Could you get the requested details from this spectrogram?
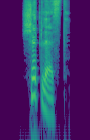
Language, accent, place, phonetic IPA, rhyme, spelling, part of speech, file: German, Germany, Berlin, [ˈʃʏtləst], -ʏtləst, schüttlest, verb, De-schüttlest.ogg
- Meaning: second-person singular subjunctive I of schütteln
